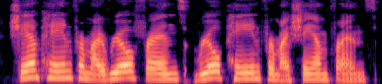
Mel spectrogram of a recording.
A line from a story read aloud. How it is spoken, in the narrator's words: Brad said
